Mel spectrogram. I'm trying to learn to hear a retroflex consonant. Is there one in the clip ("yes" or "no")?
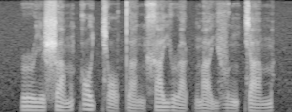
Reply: yes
